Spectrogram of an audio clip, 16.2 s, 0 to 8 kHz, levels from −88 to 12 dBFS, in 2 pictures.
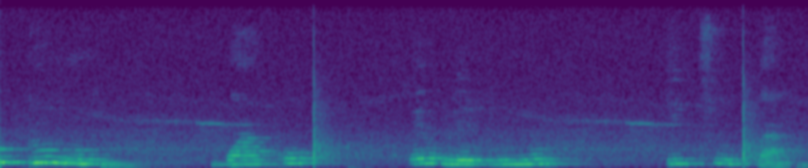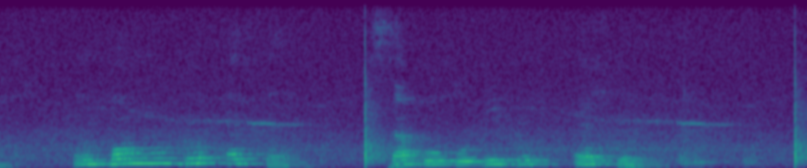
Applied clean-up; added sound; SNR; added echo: none; Fireworks; 16 dB; reverberation time 0.9 s.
